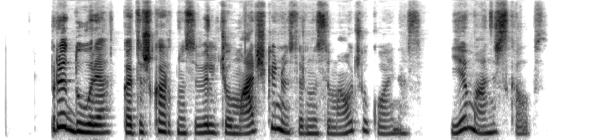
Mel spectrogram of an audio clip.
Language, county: Lithuanian, Klaipėda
